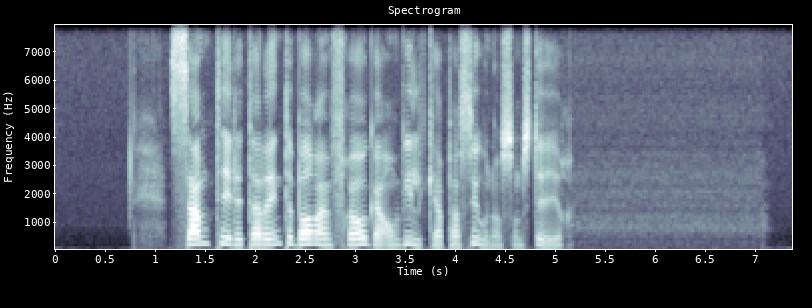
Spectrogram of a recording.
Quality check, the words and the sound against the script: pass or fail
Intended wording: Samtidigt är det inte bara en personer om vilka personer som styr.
fail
